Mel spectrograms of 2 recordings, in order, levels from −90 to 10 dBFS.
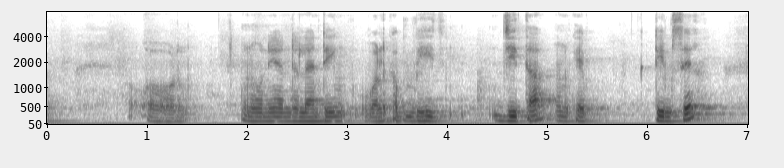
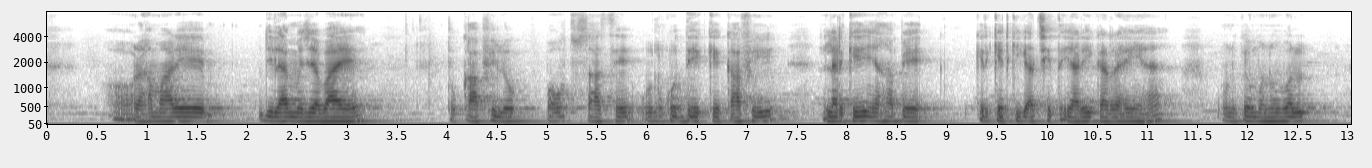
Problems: constant background noise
